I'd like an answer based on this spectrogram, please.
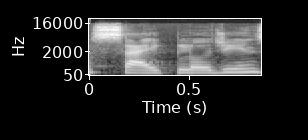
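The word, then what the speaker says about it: psychology: राहत है क्या एन फिर देखिए यहां पर है निमोनिया साइकिक और साइकोलॉजी स्पेलिंग में आप ऐसे ही पढ़ सकते हैं जो पी है वह साइलेंट है निमोनिया साइकिक और साइकोलॉजी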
